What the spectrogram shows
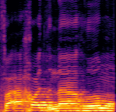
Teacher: Yaitu ketika baca M-nya ini dia merapat di bibir, tapi dia tidak ada penekanan. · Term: Ikhfa safawi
